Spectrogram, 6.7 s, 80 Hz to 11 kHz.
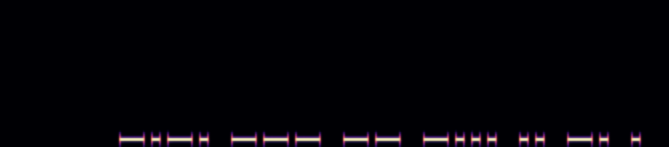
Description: Morse code, heard as a keyed tone, about 15 wpm, 700 Hz. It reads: COMBINE
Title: Seven Letter Words - 15wpm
